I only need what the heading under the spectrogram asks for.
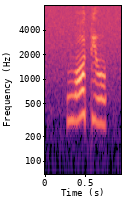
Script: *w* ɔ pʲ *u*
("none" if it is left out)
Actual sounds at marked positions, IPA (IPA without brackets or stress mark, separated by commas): w, o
